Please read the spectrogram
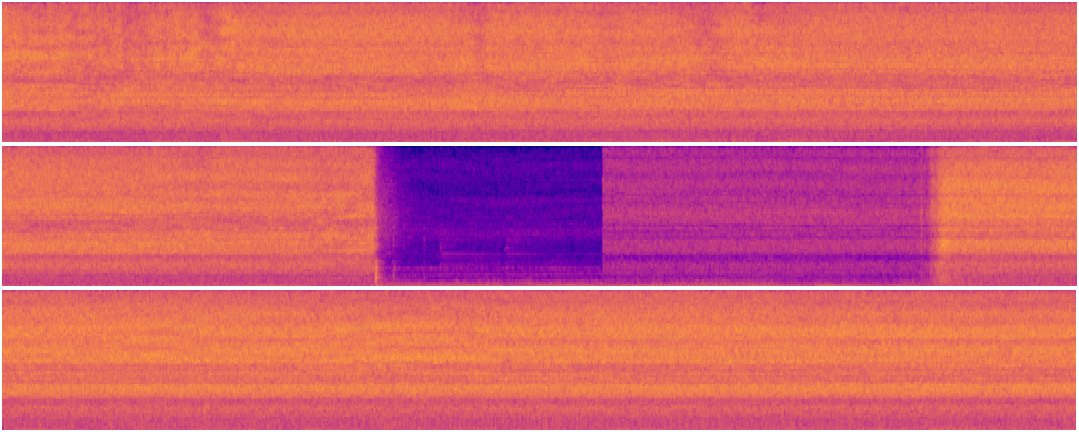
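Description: Aluminium pressure cooker of beef on a gas stove venting steam through its weight valve in a loud, continuous hiss: the cooker is at full pressure. About seven seconds in the hiss drops away for about three seconds, then resumes.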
